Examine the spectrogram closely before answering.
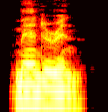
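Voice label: "mandarin", Australian English; pronunciations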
